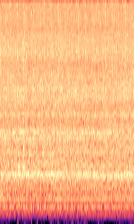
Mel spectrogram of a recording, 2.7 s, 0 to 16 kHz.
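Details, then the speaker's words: Ford 2009+ EVAP leak codes P0456/P0457/P1450, engine idling, canister purge valve line disconnected: steady fluttering suction hiss at the open port; after unplugging the valve's electrical connector the noise stops but the suction persists; purge valve stuck open, losing intake vacuum and failing the EVAP test. "your finger should stick to it you hear that once you disconnect this that noise and the suction Co should go away now the noise went away but the actual vacuum did not it'll stick to my finger it should not be doing that"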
